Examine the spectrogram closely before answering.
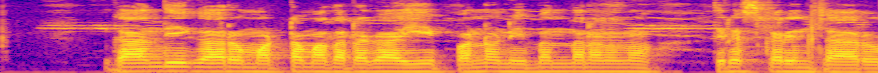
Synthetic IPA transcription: ɡaːnd̪ʱiːɡaːɾumɔʈːɐmɐd̪ɐʈɐɡaːiːpɐɳːunibɐnd̪ʱɐnɐlɐnut̪iɾɐskɐɾiɲt͡ʃaːɾu

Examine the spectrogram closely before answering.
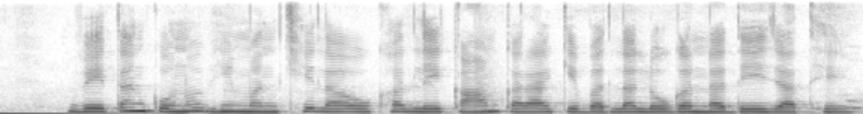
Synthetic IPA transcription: ʋeːt̪ənkoːnobʱimɐ̃nkʰelaoːkʰəɾlekaːmkɐɾaːkebəd̪laloːɡənːɐd̪eːd͡ʒaːt̪eː

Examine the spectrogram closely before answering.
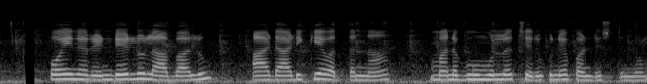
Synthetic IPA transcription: po̞ːjinɐɾe̞ɳɖe̞ːɭːulaːbaːlu | aːɖaːɽike̞ːʋɐt̪ːɐnːɐ | mɐnɐbʱuːmulːo̞ːt͡ʃe̞ɾukune̞ːpɐɳɖist̪und̪ɐm

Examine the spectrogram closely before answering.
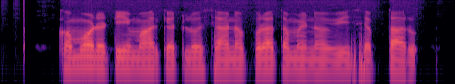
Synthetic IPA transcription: kɐmoːɖiʈimaːɾkeʈlusaːnɐpuɾaːt̪ɐmɐjnɐʋiːsep̚t̪aːɾu

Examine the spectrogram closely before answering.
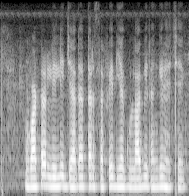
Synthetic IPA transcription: ʋaːʈəɾleːlid͡ʒjaːd̪at̪əɾsɐfeːd̪jaɡʊlaːbiɾə̃ŋɡiɾɛɦɛt͡ʃʰɛː

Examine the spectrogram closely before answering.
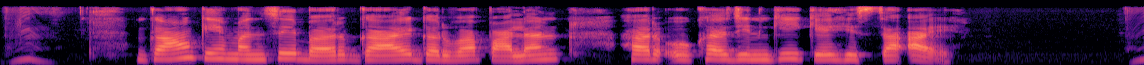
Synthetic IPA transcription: ɡãːwkemənsebəɾɡaːjɡəɾʋapaːlənhəɾoːkʰəd͡ʒɪ̃nɡikeɦɪsːaʔaːḛː

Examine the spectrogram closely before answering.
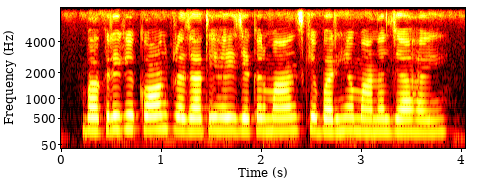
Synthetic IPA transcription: bɐkɾikekɔːnpɾɐd͡ʒaːt̪iɦɛid͡ʒeːkəɾmaːnskebɐɾ̤ijãmaːnəld͡ʒaːɦəi

